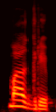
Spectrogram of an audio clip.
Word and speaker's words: magrib: Selanjutnya magrib maknanya waktu matahari terbenam.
